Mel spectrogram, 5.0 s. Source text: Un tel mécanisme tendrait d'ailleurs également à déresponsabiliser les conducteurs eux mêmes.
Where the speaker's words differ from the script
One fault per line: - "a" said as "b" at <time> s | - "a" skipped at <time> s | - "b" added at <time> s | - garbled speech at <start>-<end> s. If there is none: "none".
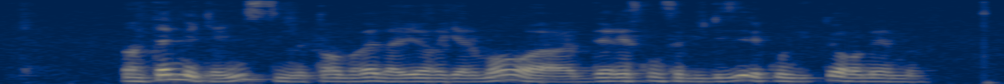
none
